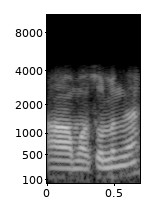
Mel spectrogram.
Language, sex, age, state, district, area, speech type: Tamil, male, 18-30, Tamil Nadu, Pudukkottai, rural, conversation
